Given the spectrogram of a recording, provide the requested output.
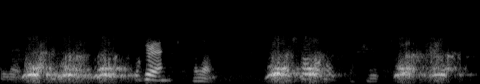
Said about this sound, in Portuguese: Ah, sim, cachorro.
